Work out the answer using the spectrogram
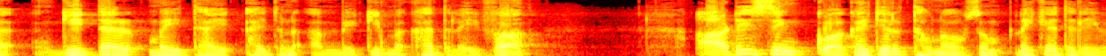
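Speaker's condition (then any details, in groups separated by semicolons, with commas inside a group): No condition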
